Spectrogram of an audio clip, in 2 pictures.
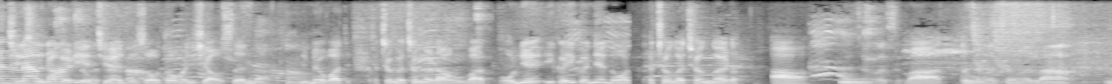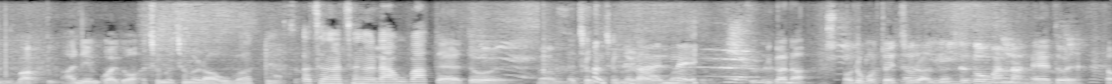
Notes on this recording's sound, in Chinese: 錄音當天環境比較吵雜，請大家多包涵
